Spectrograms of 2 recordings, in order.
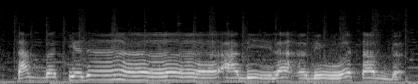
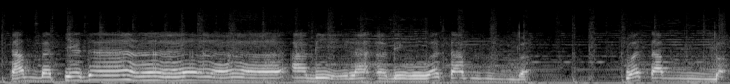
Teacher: Yang benar qalqalah akbar ditahan dulu baru diucul.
